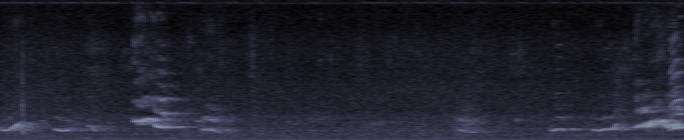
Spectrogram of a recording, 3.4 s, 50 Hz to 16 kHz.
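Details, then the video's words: Three-month-old cockatiel kept as a pet chattering with squeaky chirps, a downslurred whistled note and, after a pause, rising scratchy calls ending loud; light background hum. "My cockatiel - Fish 3 months old"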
